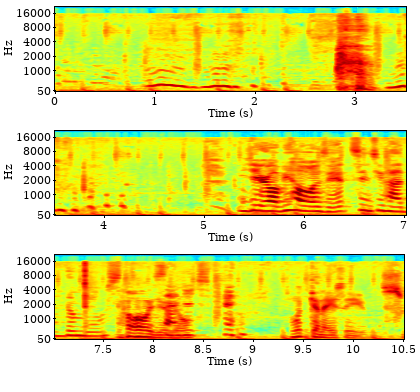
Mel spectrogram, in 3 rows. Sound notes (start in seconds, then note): 0.9 groaning, chuckling; 2.7 giggling; 2.7 clears throat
